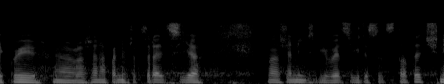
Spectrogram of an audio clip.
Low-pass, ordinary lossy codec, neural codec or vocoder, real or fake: 7.2 kHz; Opus, 16 kbps; vocoder, 44.1 kHz, 128 mel bands every 512 samples, BigVGAN v2; fake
